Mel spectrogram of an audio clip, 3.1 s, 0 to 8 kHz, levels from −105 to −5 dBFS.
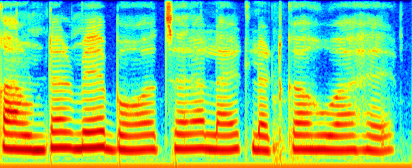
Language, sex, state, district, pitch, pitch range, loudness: Hindi, female, Assam, Kamrup Metropolitan, 225 Hz, 220-235 Hz, -15 LUFS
